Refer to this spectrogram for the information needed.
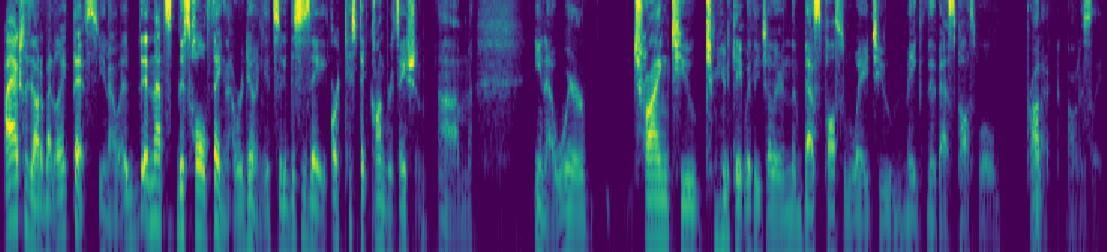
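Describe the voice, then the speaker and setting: A man chatting as an interview guest, expressive and thinking aloud in winding explanations about his craft. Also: on the low side, normal speed, dry recording. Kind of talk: animated conversational interview about acting.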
